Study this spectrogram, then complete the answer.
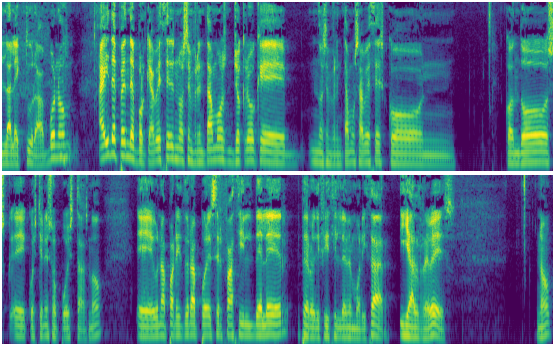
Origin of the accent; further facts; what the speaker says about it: Romania; also born or lived in Spain; now in Madrid, Spain; yo soy, soy de Rumanía. Em, me vine ya hace, hace muchos años a España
